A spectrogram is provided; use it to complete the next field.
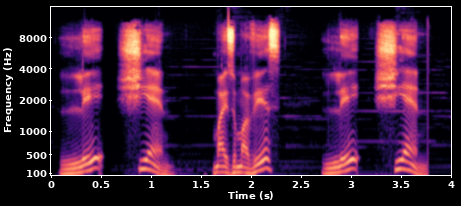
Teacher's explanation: O segredo aqui é o som nasal no final. Aquele som que parece que sai um pouquinho pelo nariz, sabe?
